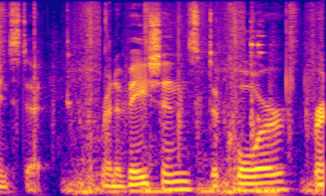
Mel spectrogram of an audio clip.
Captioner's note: air whooshing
